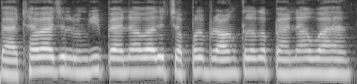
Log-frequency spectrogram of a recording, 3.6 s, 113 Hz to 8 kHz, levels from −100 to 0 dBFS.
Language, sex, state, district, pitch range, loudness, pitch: Hindi, female, Chhattisgarh, Sukma, 200-215 Hz, -17 LUFS, 210 Hz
